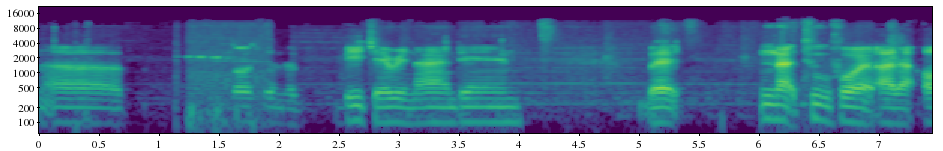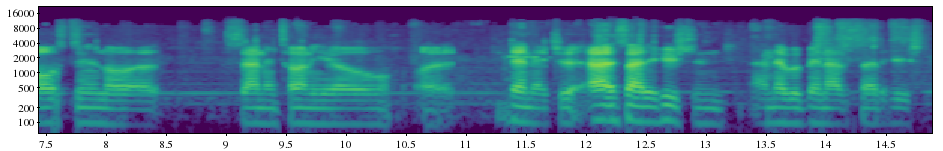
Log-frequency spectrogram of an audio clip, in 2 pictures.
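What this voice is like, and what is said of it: Southern Texas accent. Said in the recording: “Said Houston like a country boy. You said Houston. ... I love Southern accents because we don't think we have one, but we really do. You just said Houston.”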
